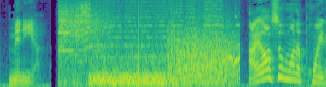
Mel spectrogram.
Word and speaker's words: Minya: Looking at it phonetically, one would want to say Manila, but the dub clearly says Minya. However, if you listen carefully to the Japanese version of saying it, it is clearly Minya.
